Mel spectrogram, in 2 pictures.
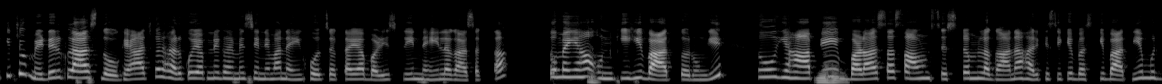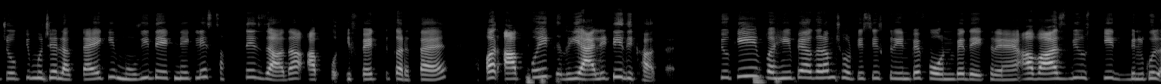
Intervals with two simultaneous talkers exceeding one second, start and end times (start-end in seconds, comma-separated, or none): none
